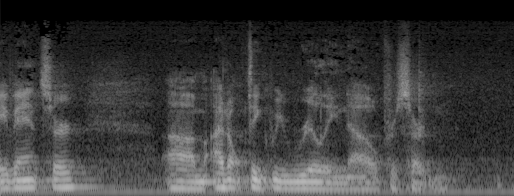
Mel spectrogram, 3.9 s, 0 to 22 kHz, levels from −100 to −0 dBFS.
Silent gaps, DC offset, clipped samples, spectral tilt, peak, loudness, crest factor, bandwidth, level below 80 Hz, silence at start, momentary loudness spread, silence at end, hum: none; under 0.1%; under 0.1%; -5.5 dB/octave; -20 dBFS; -37 LUFS; 18 dB; 15 kHz; -58 dBFS; 0 s; 18 LU; 0 s; none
